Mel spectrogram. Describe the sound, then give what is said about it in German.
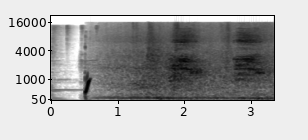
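A hooded crow gives a couple of harsh, drawn-out caws over a steady outdoor background hiss, after a sudden sharp plop near the start. “Eine Nebelkrähe.”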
